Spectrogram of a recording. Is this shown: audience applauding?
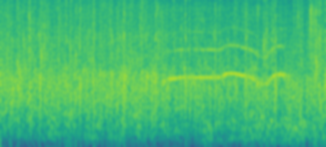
yes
